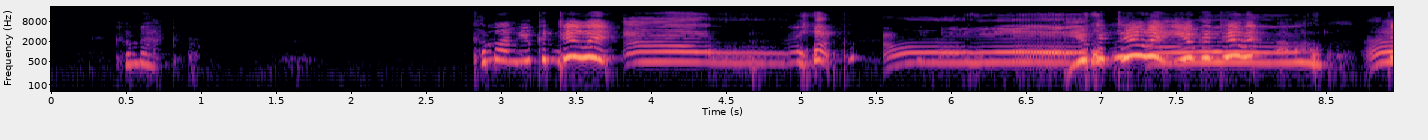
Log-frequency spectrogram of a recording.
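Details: Infant during tummy time, practicing rolling: a brief whimper, then drawn-out fussy crying wails with short catches between them; an infant crying.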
